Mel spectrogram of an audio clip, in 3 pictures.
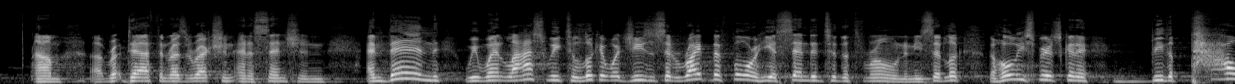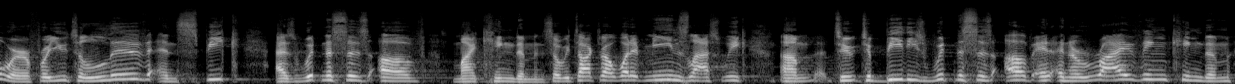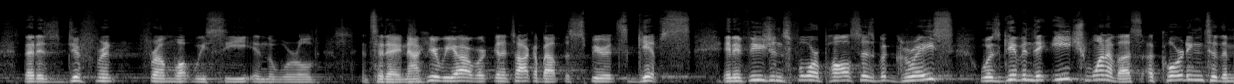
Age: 30-49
